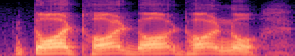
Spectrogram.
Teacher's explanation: तो कहाँ से बोलते हैं, जीव जो है तालु से और ऊपर, जीव अब पूरा मुड़ जाता है, तो तालु से ऊपर जाके टकराता है। अगर मान के चलिए समझने के लिए बताते हैं कि हमारा मस्तिष्क जो है बीच में अगर यहाँ से पतली सुई डालेंगे तो मुख में जहाँ पे निकलेगा उस स्थान को मूर्धा कहते हैं, तालु से भी और ऊपर।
